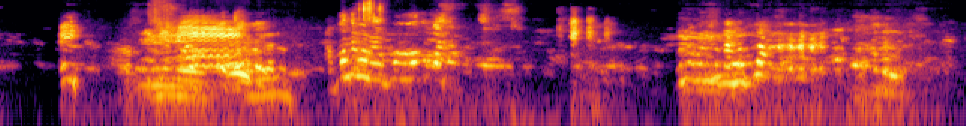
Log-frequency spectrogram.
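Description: Sheep bleat in repeated wavering cries at a livestock market in Miryalaguda, a flock of over a hundred, loud and close, in several bursts separated by brief pauses.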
